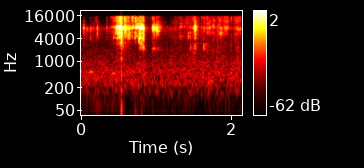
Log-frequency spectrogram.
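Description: A small juice carton being handled close up, its packaging crinkling and crackling: a loud cluster of crackles from about half a second to a second in, then lighter scattered crackles.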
